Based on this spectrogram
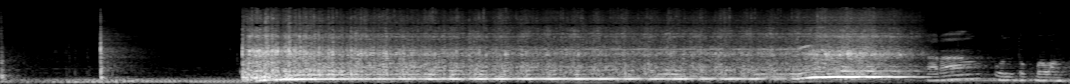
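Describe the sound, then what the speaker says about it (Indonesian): An electric blender whirs loudly while blending bird's eye chilies with a little water, starting abruptly after a few faint kitchen knocks, running at a steady high-pitched drone, then its pitch shifts near the end before stopping. "Dan kita akan tutup dan kita akan mulai blender sekarang ya."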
